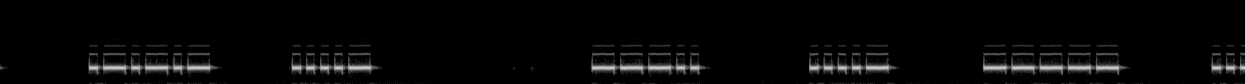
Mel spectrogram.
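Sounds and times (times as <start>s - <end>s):
morse code beeps: 0.9s - 2.1s, 2.9s - 3.7s, 5.9s - 7.0s, 8.1s - 8.9s, 9.9s - 11.2s, 12.1s - 12.4s.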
